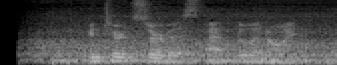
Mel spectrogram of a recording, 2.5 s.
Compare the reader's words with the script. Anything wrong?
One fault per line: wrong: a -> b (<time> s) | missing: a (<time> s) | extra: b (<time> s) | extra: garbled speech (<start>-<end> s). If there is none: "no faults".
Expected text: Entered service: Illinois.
extra: at (1.5 s)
